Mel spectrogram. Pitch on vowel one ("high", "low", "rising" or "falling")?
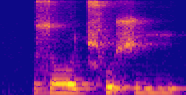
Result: low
